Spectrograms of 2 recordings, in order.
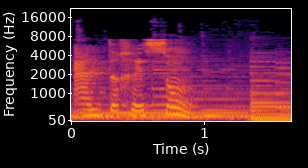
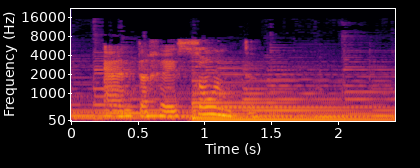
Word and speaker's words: intéressant: So the last consonant in a word is most of the time silent in French. So that is why in the masculine singular form we will not pronounce the consonant T at the end. It will remain silent. But when it changes into the feminine form, there is an E at the end. So we will pronounce the T.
